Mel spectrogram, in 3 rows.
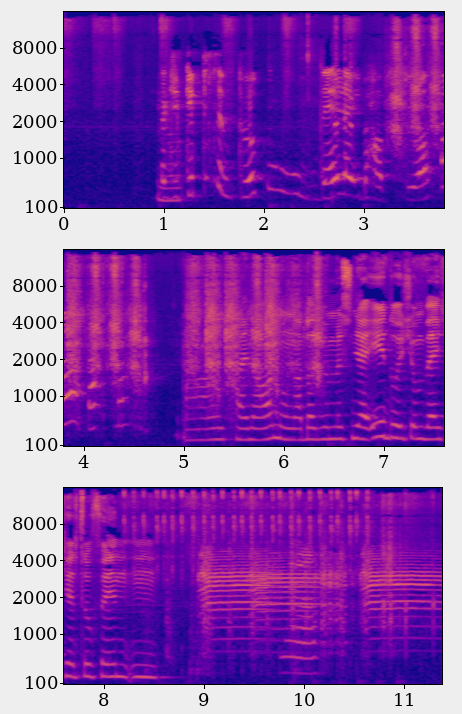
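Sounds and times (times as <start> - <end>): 
speech: 0.9 - 8.8
sheep bleating in a video game: 9.0 - 11.3.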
